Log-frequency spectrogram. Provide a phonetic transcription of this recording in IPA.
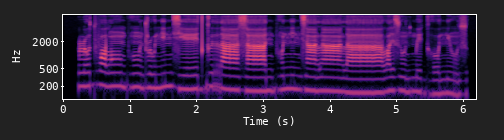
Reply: ɭodvɔlˠũː bʱũːdɭunʲenʲ zʲeːdɡɯraː zaːnʲbʱõnʲ ĩnʲzã lãːlaːlˠi zũdmeɡʱo nʲũz

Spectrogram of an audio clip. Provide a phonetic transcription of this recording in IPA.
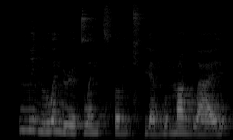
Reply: mi˥˨nlwə˥˨nɻɻ̩˨˩t̪wə˨˦n t͡sʰɤ˨˦ŋt͡ɕʰɥɛ˨˩mu˨˦ mɑ˥˨ŋwa˨˦ɪ̯

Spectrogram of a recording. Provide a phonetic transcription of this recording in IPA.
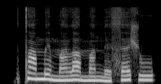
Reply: tã˦me˦˨ mã˨˦la˦˨mã˧ne˨ sɛ˨˦ʃu˧

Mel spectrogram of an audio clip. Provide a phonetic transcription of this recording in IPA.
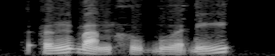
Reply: ʔəː˧˥ŋɓa˨˩˦mhu˨˩˨ ɓu˨˩ə̯ɗi˧˥

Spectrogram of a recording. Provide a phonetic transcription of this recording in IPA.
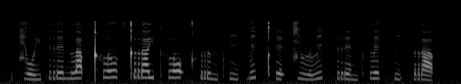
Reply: t͡ɕoː˩˦jpre˧nla˦˥p̚ kʰlɤː˥˩k̚tra˥˩jpʰlɔ˥˩ʔ kʰrɯ˨˩ŋpʰiː˨˩p̚ li˥˩t̚pʰe˨˩ʔ t͡ɕɯː˨˩li˦˥t̚ pre˨˩npʰle˦˥k̚fi˨˩ʔpra˨˩p̚

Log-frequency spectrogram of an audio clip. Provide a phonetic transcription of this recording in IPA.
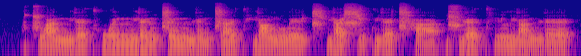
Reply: t͡swa˨˩nn̪jɛ˨˦t̪ʰwə˦nn̪jɛ˥˨n t͡sə˥˨nn̪ɥɛ˩nt͡sa˨˦ɪ̯t̪ʰjɑ˥˨ŋ lwe˥˨ɪ̯t͡ɕʰjä˥˨ɕi˥˨ t̪jɛ˦t͡sʰä˨˦ | ɕɥɛ˦t̪ʰi˨˦ljä˨˩n̪ɥɛ˨˦

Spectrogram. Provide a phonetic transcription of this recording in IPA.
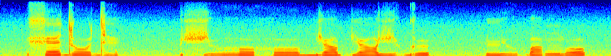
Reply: xɛdoːdɛ̤ | fʲo̤ɦohoː bʲɒpʲɒːvʲoɡɯ | lʲo̤ɓɒŋ͡mo

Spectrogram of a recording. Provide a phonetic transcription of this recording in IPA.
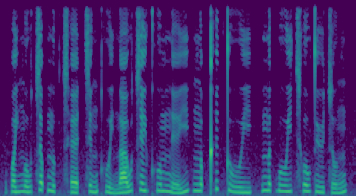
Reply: pɐ˨˧jŋo˨˥w t͡sɐ˧p̚ n̪ʊ˨˥k̚t͡sʰɛː˨˥t̚sɪ˨˥ŋkʷʰe˨˩j n̪aː˨˥wt͡se˧jkʷʰɐ˧mn̪e˨˥j | ŋɐ˧p̚kʰɪ˥k̚t̪uː˨j | n̪ɐ˧k̚wuː˨˧j t͡sʰo˧wt̪yː˨t͡sʊ˨˥ŋ

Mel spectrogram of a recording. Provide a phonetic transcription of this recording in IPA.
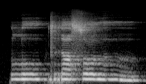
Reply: loɡre sˤuðɯ

